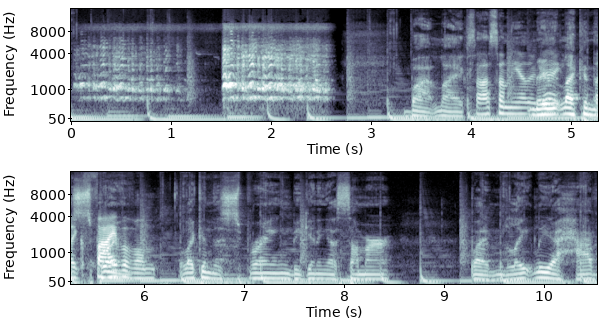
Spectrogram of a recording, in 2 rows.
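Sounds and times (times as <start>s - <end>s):
turkey gobbling: 0.0s - 2.6s
speech: 3.4s - 8.6s, 9.2s - 10.5s.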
